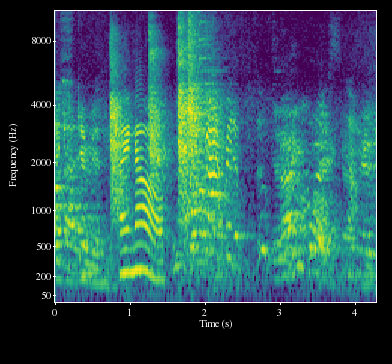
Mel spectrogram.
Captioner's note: indistinct chatter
